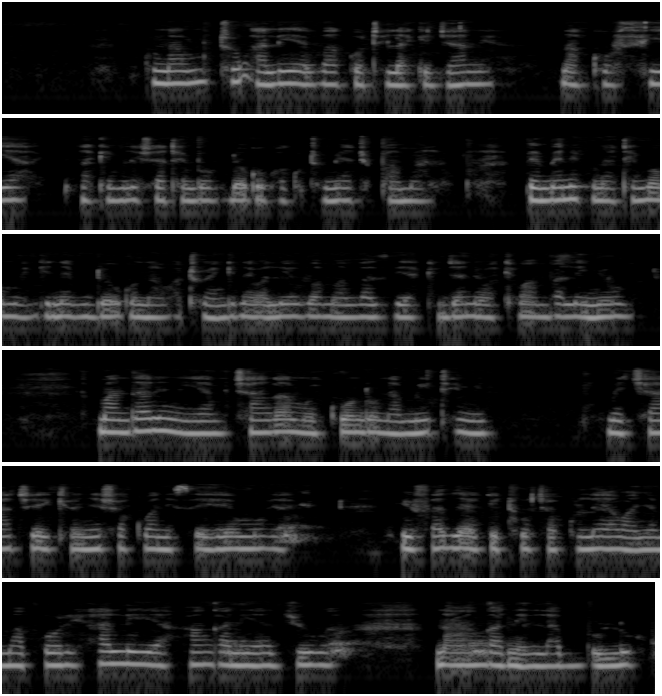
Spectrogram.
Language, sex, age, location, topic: Swahili, female, 18-24, Nairobi, government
